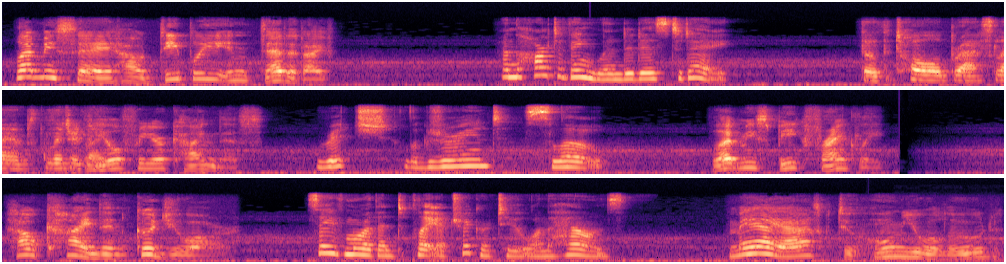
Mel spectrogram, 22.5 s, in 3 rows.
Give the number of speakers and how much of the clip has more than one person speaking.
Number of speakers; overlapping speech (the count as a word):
three, about 2%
